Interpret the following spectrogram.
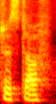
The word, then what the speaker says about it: Christoph: I hope I have pronounced your name correctly. Christoph.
